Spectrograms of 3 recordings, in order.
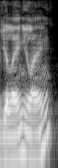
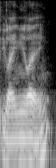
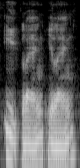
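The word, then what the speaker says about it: ylang-ylang: We have yang yang. And it's pronounced elang yang. It's not yang. It's eang yang. Elangilang.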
